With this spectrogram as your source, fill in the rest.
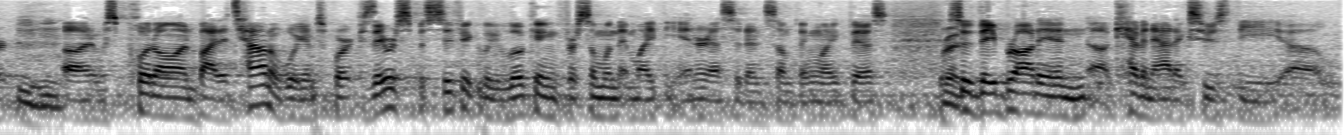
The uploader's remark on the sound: On location at Cushwa Brewing Company in Williamsport, MD.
